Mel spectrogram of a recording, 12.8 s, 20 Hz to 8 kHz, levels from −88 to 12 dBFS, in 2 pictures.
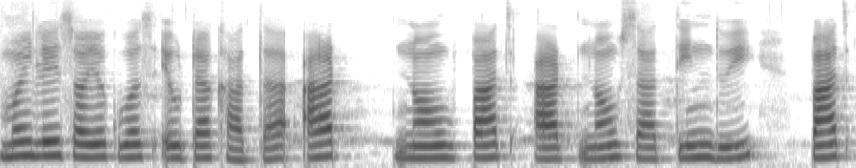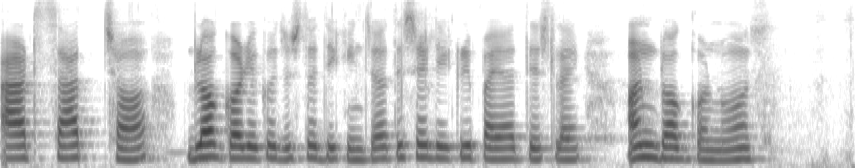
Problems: none marked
